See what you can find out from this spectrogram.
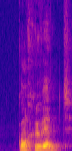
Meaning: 1. congruent 2. congruent (coinciding exactly when superimposed)
- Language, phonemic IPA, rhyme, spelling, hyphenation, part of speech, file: Dutch, /ˌkɔŋ.ɣryˈɛnt/, -ɛnt, congruent, con‧gru‧ent, adjective, Nl-congruent.ogg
